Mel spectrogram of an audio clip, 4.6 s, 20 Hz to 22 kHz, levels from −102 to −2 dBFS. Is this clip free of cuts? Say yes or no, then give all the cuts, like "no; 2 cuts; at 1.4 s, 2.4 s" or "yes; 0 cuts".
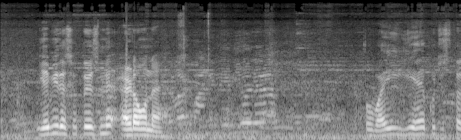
yes; 0 cuts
